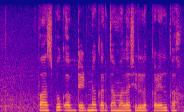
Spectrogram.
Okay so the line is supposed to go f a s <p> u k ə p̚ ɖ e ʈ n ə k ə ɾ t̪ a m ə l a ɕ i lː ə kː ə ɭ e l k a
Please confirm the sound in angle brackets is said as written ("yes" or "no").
no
